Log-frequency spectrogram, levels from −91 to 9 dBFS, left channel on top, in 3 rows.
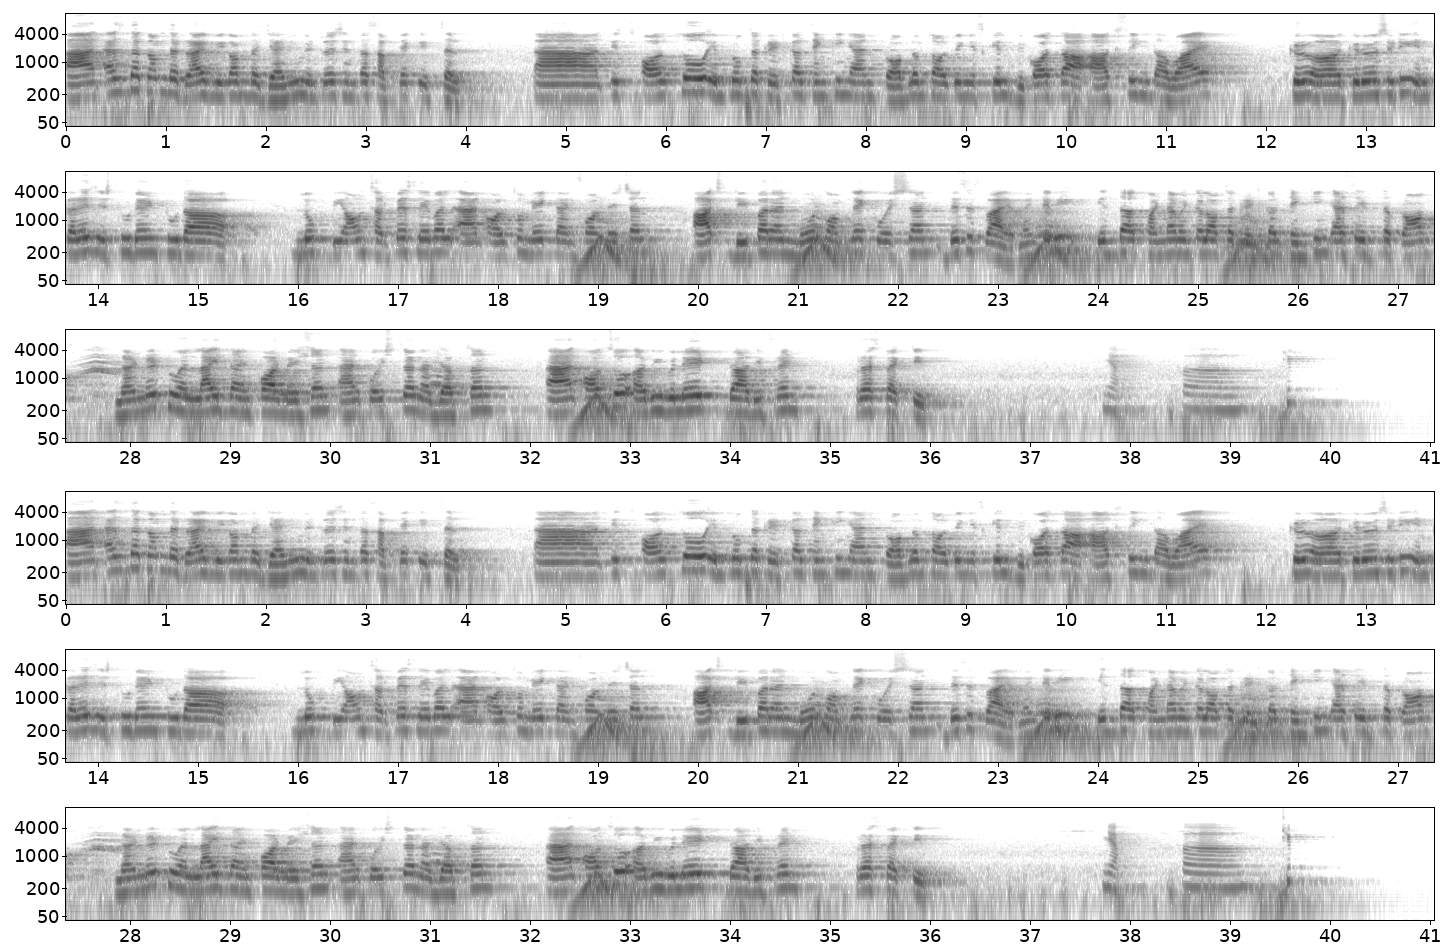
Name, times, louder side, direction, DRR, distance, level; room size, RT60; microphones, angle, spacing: voice 1, 0.0-4.0 4.7-11.5 12.3-15.6 16.0-19.5 19.9-27.3 27.9-31.6 32.2-34.7 35.3-36.0, left 3 dB, 15° left, 13 dB, 0.5 m, -30 dB
sound 1, 18.8-19.5 20.9-21.6 23.2-24.0 25.2-25.9 27.5-27.9 29.3-29.8 30.9-31.3 32.4-33.1, left 1 dB, 55° left, 1.4 m, -38 dB
voice 2, 38.4-39.6, right 5 dB, 75° right, 14 dB, 0.6 m, -43 dB
18.0 x 12.0 x 3.8 m, 1.2 s
head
